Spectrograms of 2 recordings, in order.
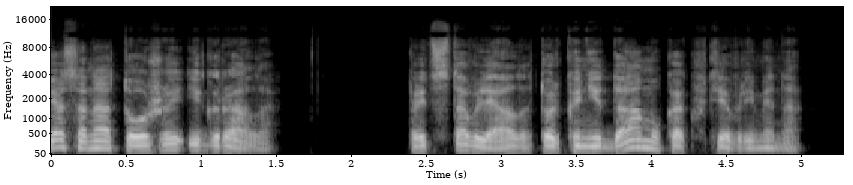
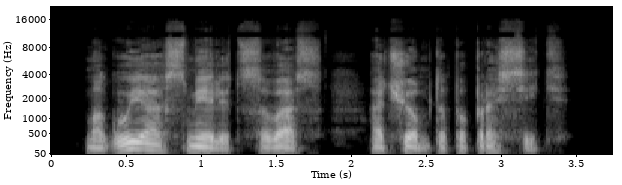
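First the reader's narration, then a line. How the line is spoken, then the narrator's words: Timid. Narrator (Russian): он робко сказал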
